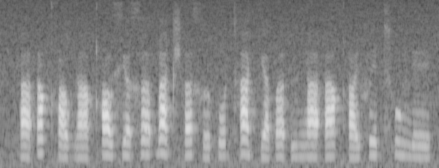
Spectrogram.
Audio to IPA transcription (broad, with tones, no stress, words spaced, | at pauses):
a˩ʔɐ˥ qʰo˩ɡa˩ qʰo˧ xʲɐ˧˥xɐ˥ ɓa˥t͡ʃʰɐ˧˥ xɵ˩fo˧tʰa˥ kʲa˩pɐ˧˥ʔɨ˩˧ŋa˧ ʔa˧˥qʰe˩˧fe˥t͡sʰu˥ ŋe˧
